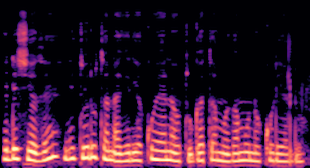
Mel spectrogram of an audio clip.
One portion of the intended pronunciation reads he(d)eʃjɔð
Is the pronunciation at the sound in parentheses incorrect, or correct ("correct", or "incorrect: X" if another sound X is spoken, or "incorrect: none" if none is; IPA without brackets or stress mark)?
correct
